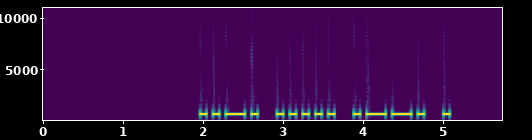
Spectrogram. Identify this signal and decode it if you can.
Morse code, heard as a keyed tone, about 15 wpm, 700 Hz. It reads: F5PE
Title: DXCC-100 Call Signs - 4 Characters - Repeated 2x - 15wpm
